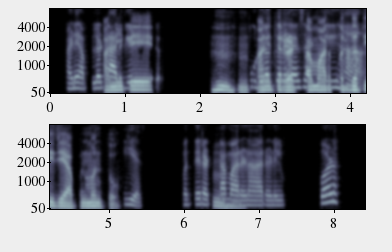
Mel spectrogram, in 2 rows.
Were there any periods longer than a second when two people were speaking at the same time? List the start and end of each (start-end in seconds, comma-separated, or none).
2.7-4.2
